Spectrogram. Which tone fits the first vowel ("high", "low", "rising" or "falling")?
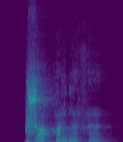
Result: high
